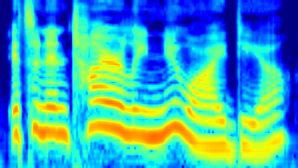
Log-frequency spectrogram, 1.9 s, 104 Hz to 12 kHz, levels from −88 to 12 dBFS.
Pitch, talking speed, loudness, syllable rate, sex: 260 Hz, 160 wpm, -16 LUFS, 5.1 syllables/s, female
